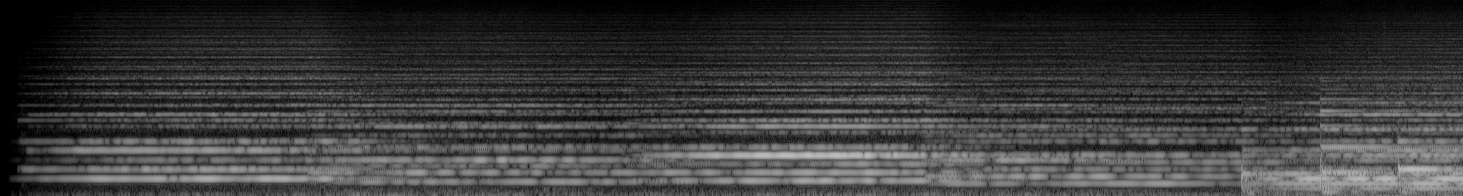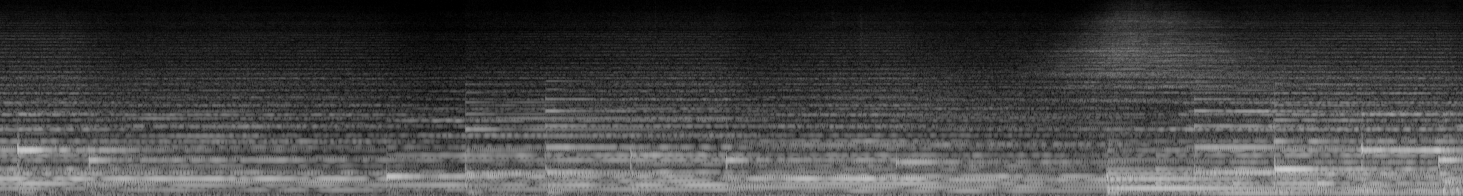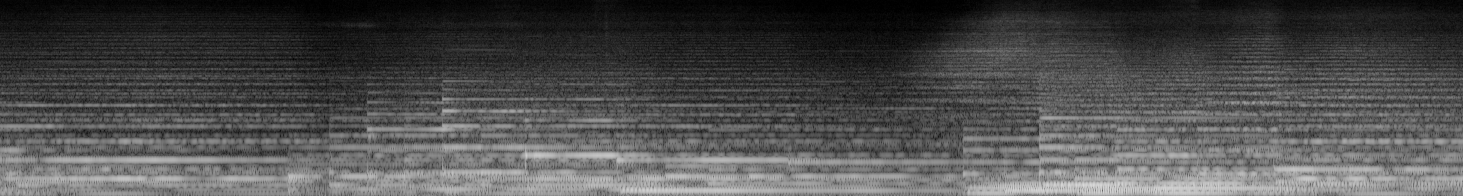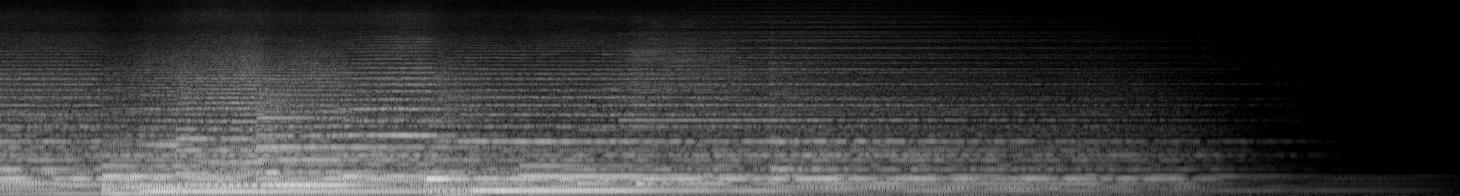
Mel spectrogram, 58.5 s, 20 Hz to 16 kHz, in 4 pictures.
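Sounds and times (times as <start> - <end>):
soft touching romantic orchestral music: 0.0 - 56.8.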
